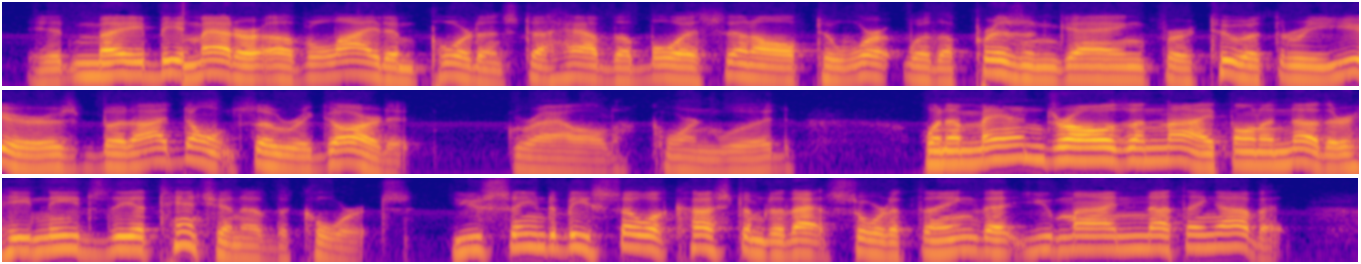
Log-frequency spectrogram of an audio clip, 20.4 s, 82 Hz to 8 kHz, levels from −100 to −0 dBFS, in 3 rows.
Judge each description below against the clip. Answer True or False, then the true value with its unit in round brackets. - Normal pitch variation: False (6.1 semitones)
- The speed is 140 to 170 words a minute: False (190 wpm)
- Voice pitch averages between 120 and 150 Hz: True (135 Hz)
